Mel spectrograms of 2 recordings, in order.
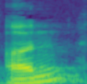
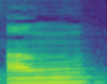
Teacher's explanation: Now, if we want to take pinyin en to the next level, so to speak, we can add a g at the end to make pinyin eng. So it sounds a lot like en, but you just have to nasalize at the end · Shown in: second take · So instead of being like un, it's ung, right?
